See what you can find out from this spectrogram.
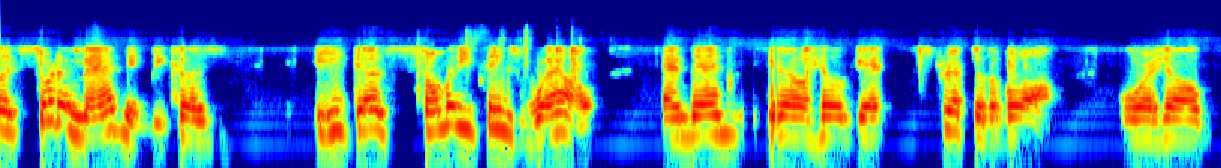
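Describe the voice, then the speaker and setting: A man's voice: on the high side, no room sound. A man talking casually about sports as a podcast co-host, over a phone-like connection.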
